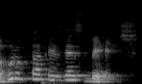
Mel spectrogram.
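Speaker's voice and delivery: put-on quoted girlfriend. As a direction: slowly recall the jealous girlfriend. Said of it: "to get that scene in my head".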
